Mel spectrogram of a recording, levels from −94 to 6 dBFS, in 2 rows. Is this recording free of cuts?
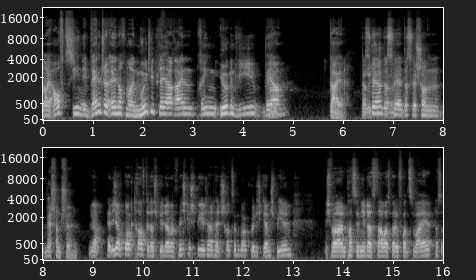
yes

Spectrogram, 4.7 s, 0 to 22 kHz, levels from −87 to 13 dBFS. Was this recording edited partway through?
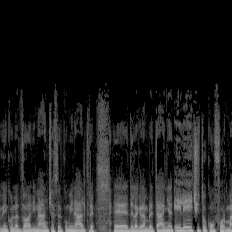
yes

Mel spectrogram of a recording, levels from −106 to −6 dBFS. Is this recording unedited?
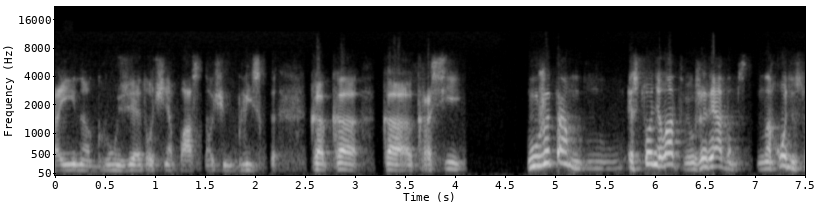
yes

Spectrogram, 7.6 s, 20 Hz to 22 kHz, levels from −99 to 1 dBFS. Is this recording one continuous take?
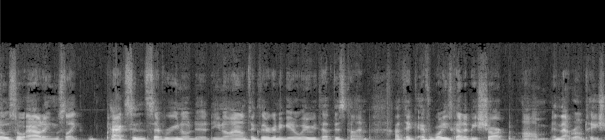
yes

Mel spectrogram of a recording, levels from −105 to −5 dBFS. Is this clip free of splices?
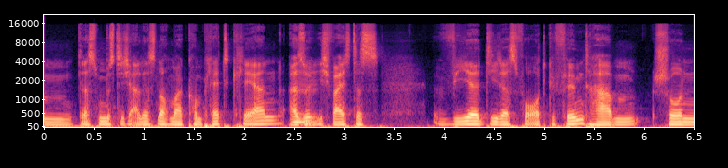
yes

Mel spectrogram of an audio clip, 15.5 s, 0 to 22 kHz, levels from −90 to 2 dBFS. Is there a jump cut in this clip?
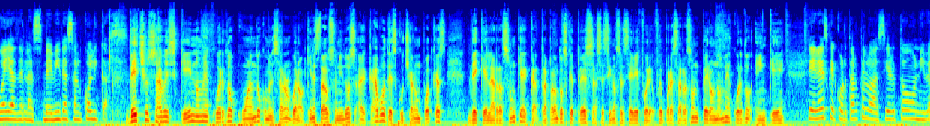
yes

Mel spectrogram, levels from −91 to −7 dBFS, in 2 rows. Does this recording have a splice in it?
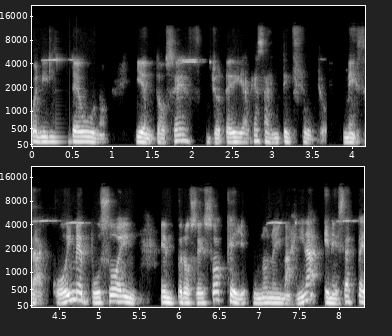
yes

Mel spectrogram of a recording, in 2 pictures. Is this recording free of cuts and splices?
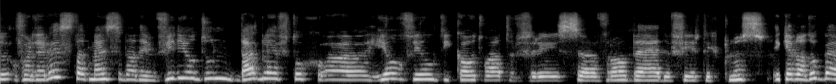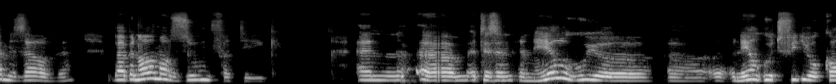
yes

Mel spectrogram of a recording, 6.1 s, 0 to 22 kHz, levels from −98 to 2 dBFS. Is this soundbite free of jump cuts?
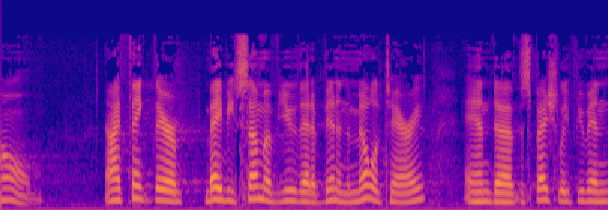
no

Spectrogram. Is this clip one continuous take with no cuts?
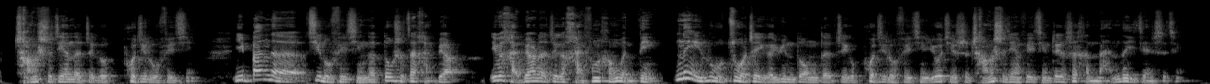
yes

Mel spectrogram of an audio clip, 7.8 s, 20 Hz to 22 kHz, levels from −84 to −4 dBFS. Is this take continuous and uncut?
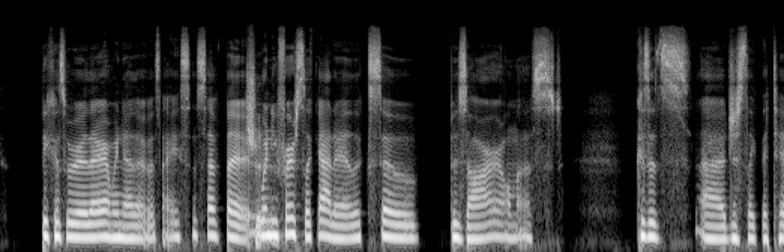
yes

